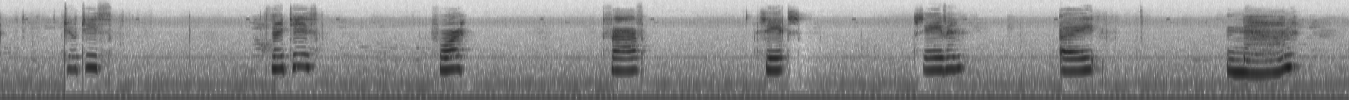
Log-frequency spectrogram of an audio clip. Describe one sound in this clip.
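A young boy speaks close by in short phrases, with pauses between them.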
